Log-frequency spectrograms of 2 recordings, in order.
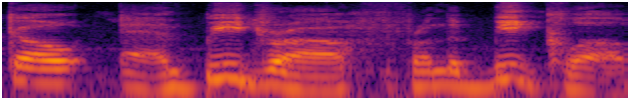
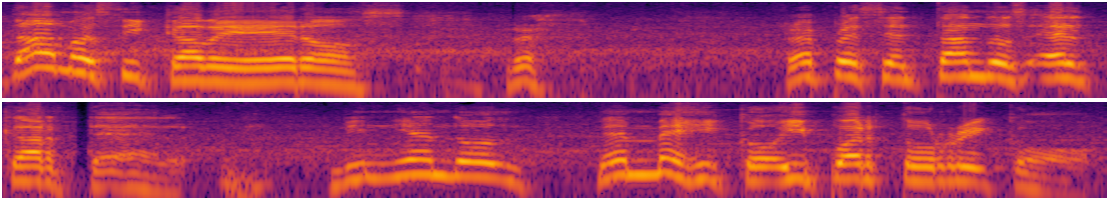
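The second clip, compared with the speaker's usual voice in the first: lucha libre announcer; 4 semitones higher, 9 dB louder than usual. Acted. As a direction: stretch the names out for the crowd. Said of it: "El Cartel's personal ring announcer".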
